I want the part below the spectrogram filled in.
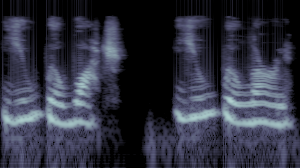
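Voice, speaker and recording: A woman's voice: mid-range voice, very slow, dark tone, slightly rough. A woman playing a godlike, possessive machine entity in an ASMR roleplay, intimate and commanding. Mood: imperious.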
